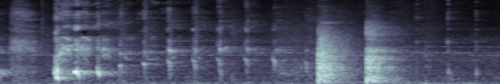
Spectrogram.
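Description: A man laughing in short breathy bursts, with two louder bursts a little after three seconds in.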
